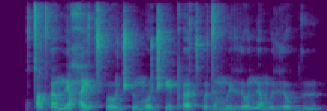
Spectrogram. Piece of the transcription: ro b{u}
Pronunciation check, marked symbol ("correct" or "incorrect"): incorrect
